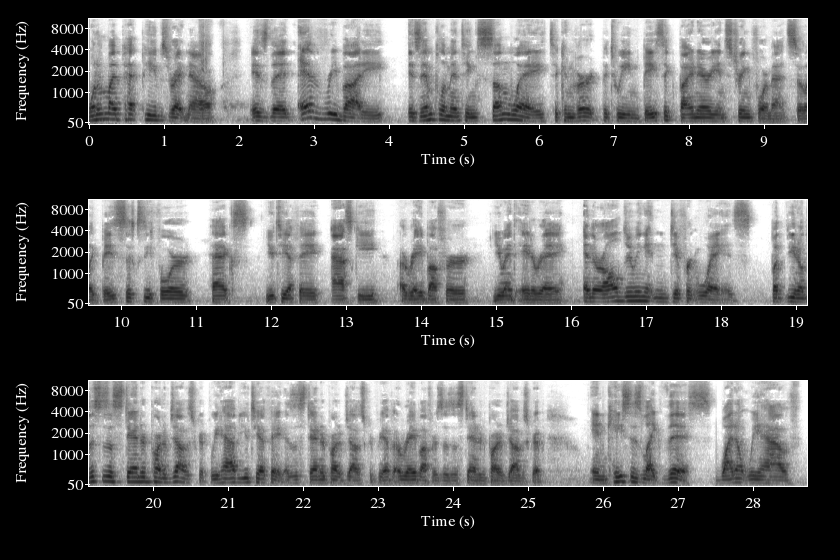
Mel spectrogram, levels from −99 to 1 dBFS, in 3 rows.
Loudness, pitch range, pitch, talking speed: -20 LUFS, 100-125 Hz, 110 Hz, 160 wpm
